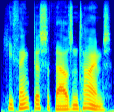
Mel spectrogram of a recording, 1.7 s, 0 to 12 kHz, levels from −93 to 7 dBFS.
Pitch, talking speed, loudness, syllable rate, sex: 110 Hz, 210 wpm, -18 LUFS, 5.6 syllables/s, male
